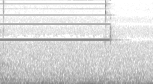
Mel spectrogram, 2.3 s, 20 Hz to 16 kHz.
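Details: Multimeter continuity test on a reassembled, cleaned computer mouse left-click micro-switch, about 0.1–0.4 ohms closed, checking the switch click lines up with the beep; clean steady high beep for about 1.5 seconds, then cuts off.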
